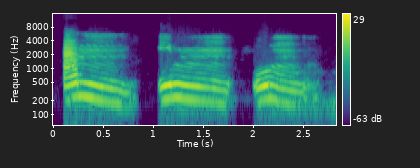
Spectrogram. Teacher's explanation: ketika mengucapkan mim sukun dengan jelas. Im, bibir tertutup rapat. Harus bertemu dua bibir dengan rapat tadi ya.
